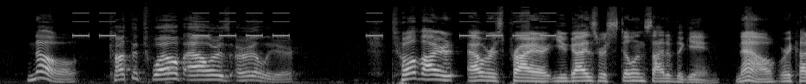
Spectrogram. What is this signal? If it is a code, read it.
Beep code, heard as a piezo beeper, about 3800 Hz, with speech in English. 2-4-1-4.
